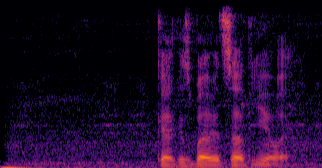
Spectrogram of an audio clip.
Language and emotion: Russian, neutral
